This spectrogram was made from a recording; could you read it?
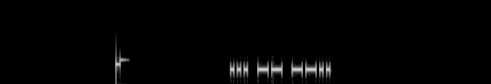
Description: Morse code, heard as a keyed tone, about 36 wpm, 700 Hz. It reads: SMZ
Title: USA Call Sign Postfixes - 3 Letters 35wpm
